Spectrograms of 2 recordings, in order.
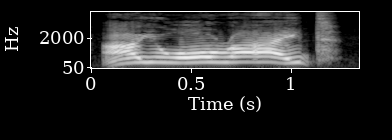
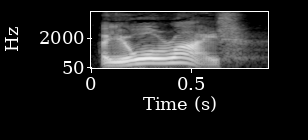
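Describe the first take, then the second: First: High, loud, drawn-out question; shout. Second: Loud, raised quick question; urgent concern. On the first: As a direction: shout your concern over the air raid. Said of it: "I shouted, looking at her". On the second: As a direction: anxiously check on someone pulled from rubble. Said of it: "we both said in unison". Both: A narrator's reading.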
